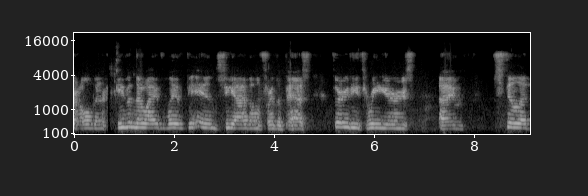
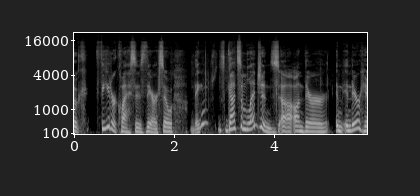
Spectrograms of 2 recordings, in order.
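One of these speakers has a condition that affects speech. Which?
The first: ALS; diagnosed about four years ago, wheelchair, in 50s.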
